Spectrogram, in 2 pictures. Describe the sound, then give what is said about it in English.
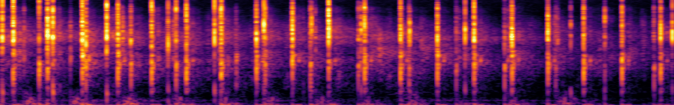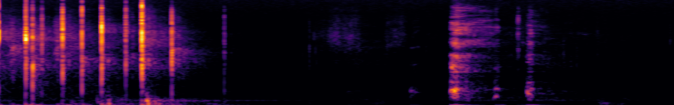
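A crowd applauds a math department staff member called up to the front, with dense, rapid clapping and a cheer, loud for about five seconds before fading out, followed by scattered murmurs and a brief burst of noise. “Do we get to clap now?”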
